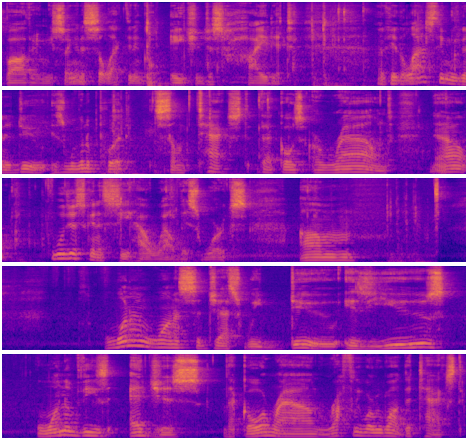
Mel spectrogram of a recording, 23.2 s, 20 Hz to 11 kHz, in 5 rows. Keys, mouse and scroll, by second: 1.5 h, 2.3-4.0 middle drag, 3.3 ctrl+s, 5.8 ctrl+KP_1, 6.8 z, 13.3 ctrl+KP_1.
